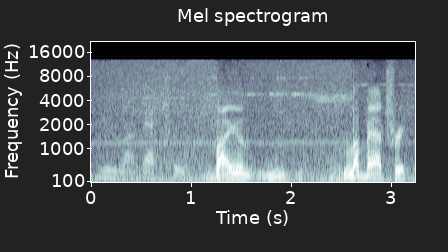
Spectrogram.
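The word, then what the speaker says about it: Bayou La Batre: clinic that she has built and rebuilt in Bayou La Batterie. Did I say that right? Well, tell me how to say it. Bayou La Batterie.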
